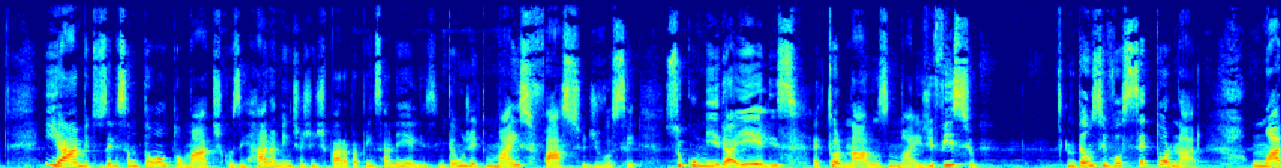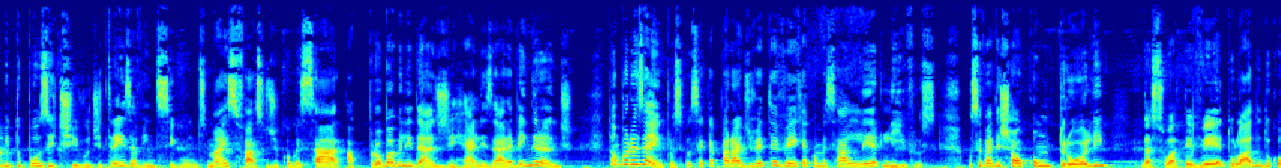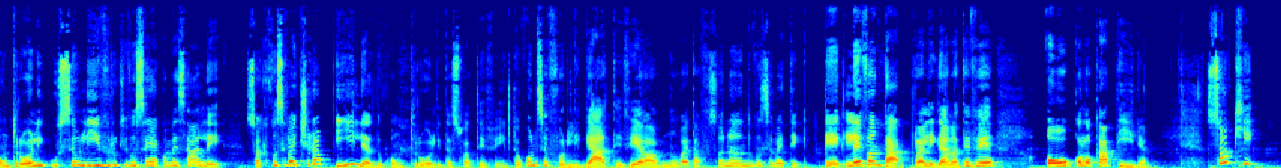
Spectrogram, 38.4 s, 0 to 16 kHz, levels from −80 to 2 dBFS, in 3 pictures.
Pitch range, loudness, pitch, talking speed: 180-275 Hz, -22 LUFS, 230 Hz, 200 wpm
